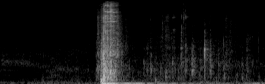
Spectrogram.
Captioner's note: donk; flips pages and hums confusedly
